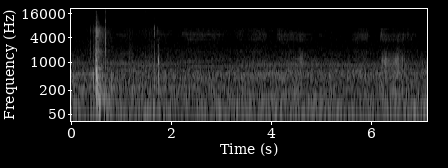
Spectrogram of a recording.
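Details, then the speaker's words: Young boy who fell asleep during lunch in the kitchen, snoring: after a sharp click, faint, soft rhythmic breathing noises in a quiet room. "I fell asleep while I was having lunch in the kitchen and he's currently snoring so if you turn your volume up pretty loud I think you can hear it"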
